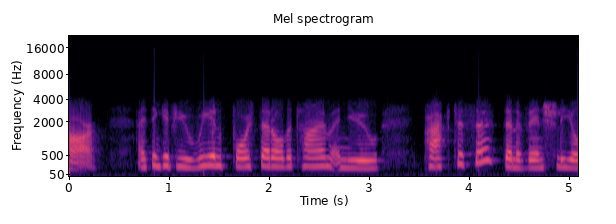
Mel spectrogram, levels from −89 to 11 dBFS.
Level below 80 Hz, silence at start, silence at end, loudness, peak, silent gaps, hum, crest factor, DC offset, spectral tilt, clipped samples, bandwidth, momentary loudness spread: -80 dBFS; 0 s; 0 s; -36 LUFS; -18 dBFS; none; none; 18 dB; under 0.1%; -7.5 dB/octave; under 0.1%; 7.6 kHz; 6 LU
